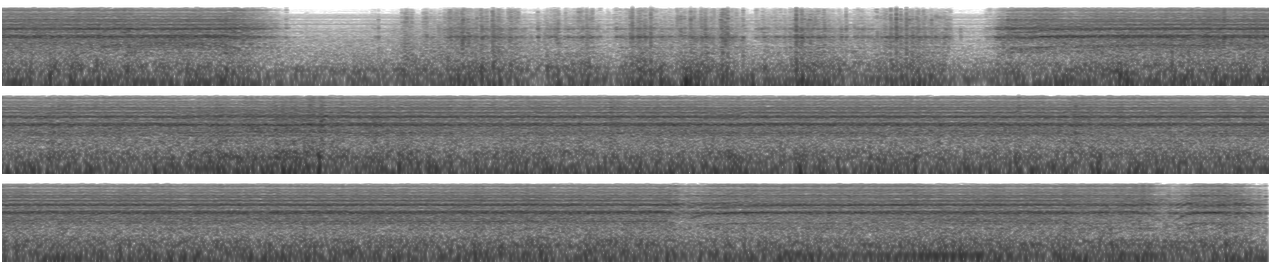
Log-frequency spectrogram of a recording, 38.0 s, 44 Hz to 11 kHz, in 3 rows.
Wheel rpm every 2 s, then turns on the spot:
160, 50, 10, 20, 20, 130, 160, 160, 160, 160, 160, 160, 160, 160, 160, 160, 150, 160, 120.
4-10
